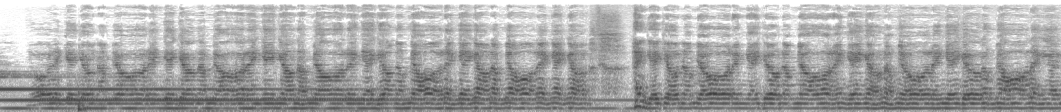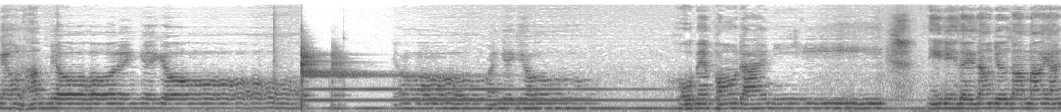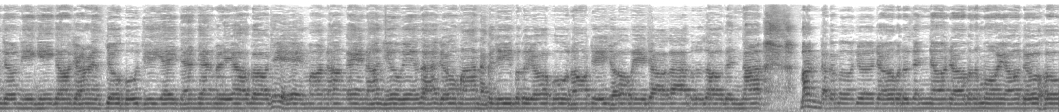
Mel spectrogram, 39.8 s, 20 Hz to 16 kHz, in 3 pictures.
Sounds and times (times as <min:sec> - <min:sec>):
Mantra: 0:00.0 - 0:39.7.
